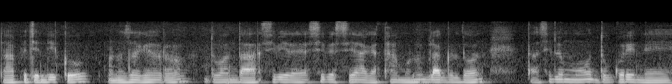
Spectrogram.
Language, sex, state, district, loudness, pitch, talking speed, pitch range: Chakma, male, Tripura, Dhalai, -17 LUFS, 105 Hz, 180 wpm, 105-110 Hz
